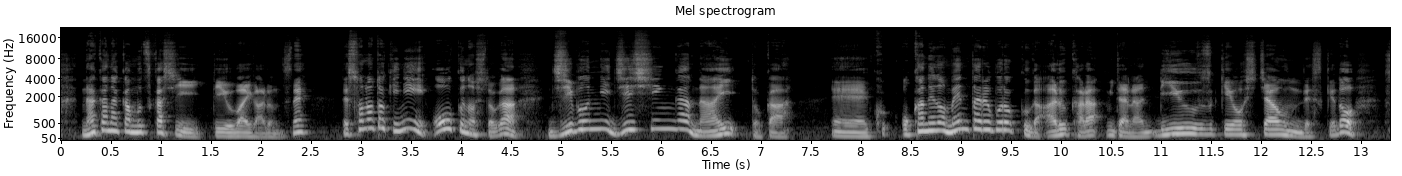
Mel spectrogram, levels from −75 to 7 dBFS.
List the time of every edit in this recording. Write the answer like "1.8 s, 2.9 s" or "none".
none

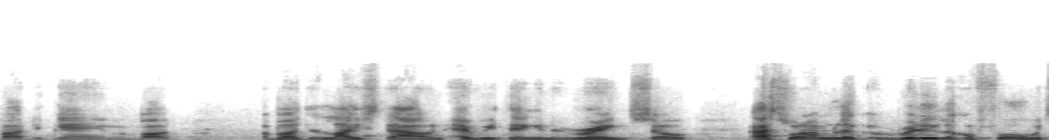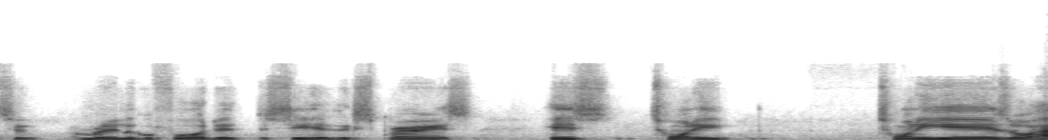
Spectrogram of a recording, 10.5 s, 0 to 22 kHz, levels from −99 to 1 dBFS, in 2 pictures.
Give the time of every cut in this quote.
none

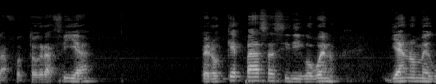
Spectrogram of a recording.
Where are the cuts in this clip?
2.0 s

